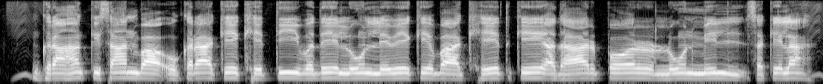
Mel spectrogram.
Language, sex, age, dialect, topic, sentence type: Bhojpuri, male, 18-24, Western, banking, question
